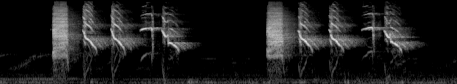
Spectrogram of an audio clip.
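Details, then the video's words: Common green magpie from Sumatra singing in the 'tembakan' style. Two near-identical bursts each open with a harsh rasp and run into four or five quick, falling whistled notes, two seconds apart. "BURUNG EKEK KELING SUMATERA GACOR FULL MATERI TEMBAKAN"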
